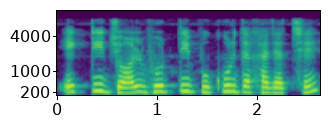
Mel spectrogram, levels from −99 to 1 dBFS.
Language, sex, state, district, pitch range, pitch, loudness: Bengali, female, West Bengal, Cooch Behar, 210-240 Hz, 225 Hz, -14 LUFS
